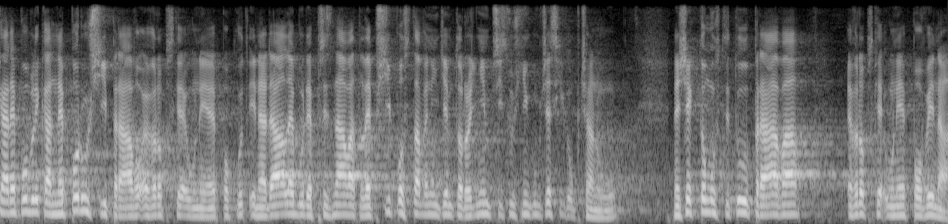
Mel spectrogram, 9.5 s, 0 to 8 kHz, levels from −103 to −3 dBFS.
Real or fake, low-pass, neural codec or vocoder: real; 7.2 kHz; none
